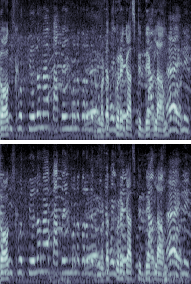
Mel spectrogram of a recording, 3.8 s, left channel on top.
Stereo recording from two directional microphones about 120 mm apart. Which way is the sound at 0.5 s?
20° right (ahead or behind).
